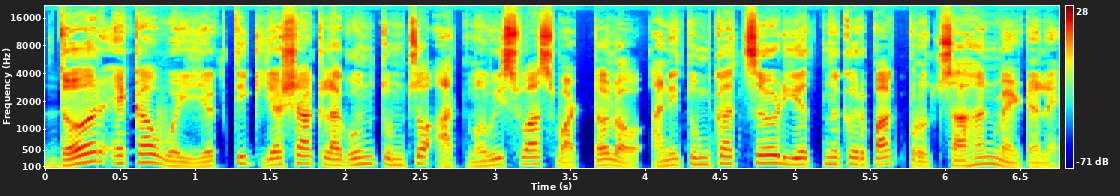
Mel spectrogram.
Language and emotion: Goan Konkani, neutral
